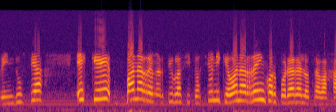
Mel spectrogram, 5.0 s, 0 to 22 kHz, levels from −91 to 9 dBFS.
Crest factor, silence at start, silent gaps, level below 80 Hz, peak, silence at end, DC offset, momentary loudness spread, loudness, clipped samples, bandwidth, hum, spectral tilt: 12 dB; 0 s; none; -52 dBFS; 0 dBFS; 0 s; under 0.1%; 12 LU; -11 LUFS; 0.1%; 16 kHz; 50 Hz at -45 dBFS; -2.5 dB/octave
